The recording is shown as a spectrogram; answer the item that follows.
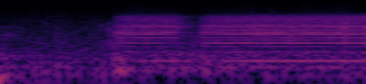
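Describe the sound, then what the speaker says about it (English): A door buzzer sounds as a radio drama effect: a steady electric buzz rings twice, the first press short and the second held longer, loud and close. "Then I rang his buzzer."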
